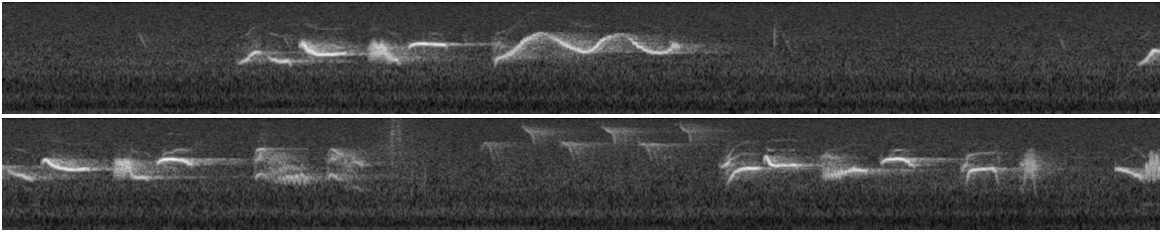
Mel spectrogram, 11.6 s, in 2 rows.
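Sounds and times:
Turdus merula common blackbird singing mellow whistled notes: 0:01.2 - 0:03.6, 0:05.7 - 0:07.6, 0:08.3 - 0:11.5.

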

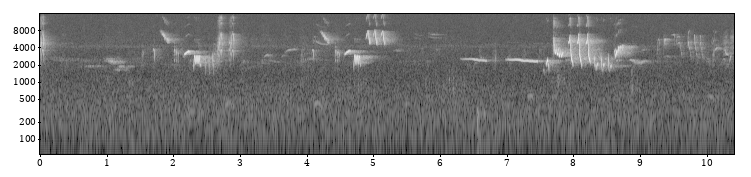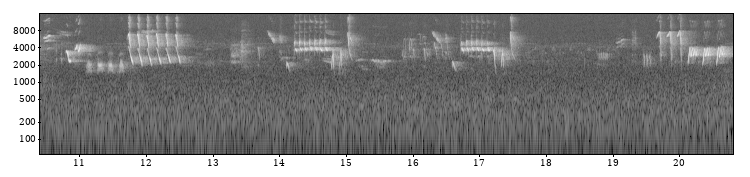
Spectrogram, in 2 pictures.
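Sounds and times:
Common nightingale Luscinia megarhynchos singing: 0:00.0 - 0:20.8.

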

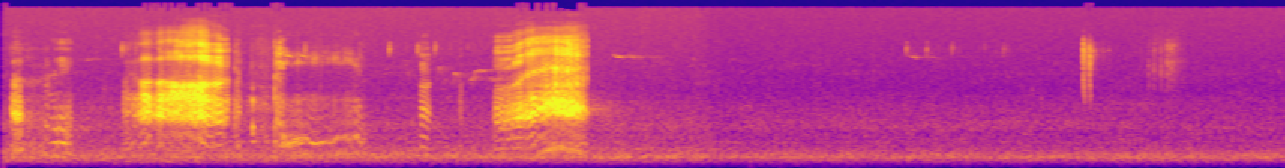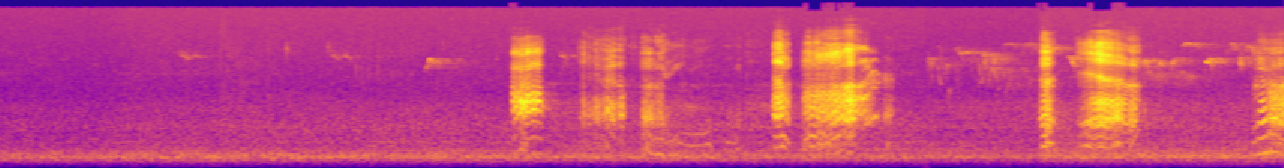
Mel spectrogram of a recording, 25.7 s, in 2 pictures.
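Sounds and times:
Corvus corone calling: 0:00.0 - 0:06.0, 0:18.0 - 0:21.8, 0:23.0 - 0:24.6, 0:25.3 - 0:25.6.

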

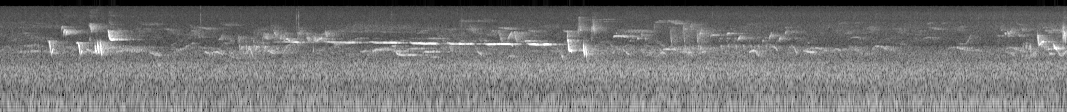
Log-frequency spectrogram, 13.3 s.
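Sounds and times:
common nightingale song with whistled and sharp descending notes: 0:00.0 - 0:13.3.

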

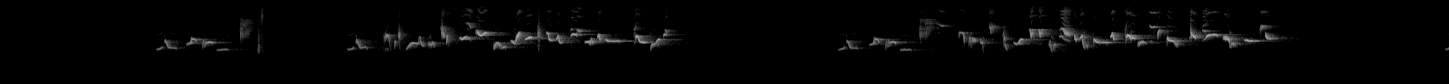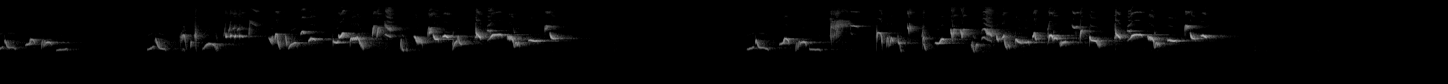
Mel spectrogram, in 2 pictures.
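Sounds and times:
Eurasian blackcap Sylvia atricapilla song: 0:01.6 - 0:02.6, 0:03.5 - 0:06.8, 0:08.4 - 0:12.9, 0:14.5 - 0:15.3, 0:16.0 - 0:20.2, 0:22.0 - 0:26.8.

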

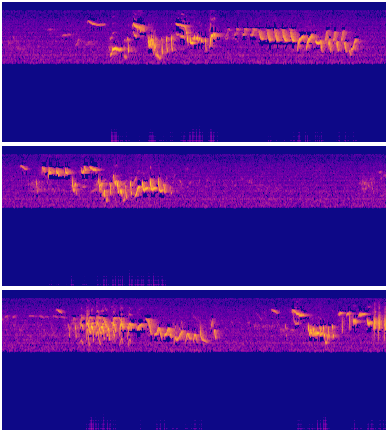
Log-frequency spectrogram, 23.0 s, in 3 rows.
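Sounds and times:
European robin song: 0:01.0 - 0:07.2, 0:08.0 - 0:11.4, 0:14.8 - 0:19.8, 0:20.4 - 0:23.0.

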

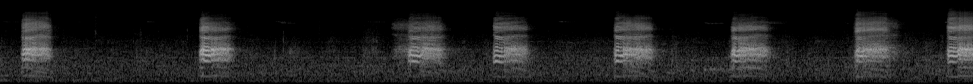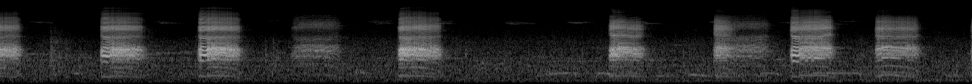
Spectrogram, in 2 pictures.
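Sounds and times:
carrion crow cawing, Corvus corone: 0:00.2 - 0:00.6, 0:02.0 - 0:02.4, 0:04.0 - 0:05.4, 0:06.2 - 0:06.6, 0:07.3 - 0:07.8, 0:08.6 - 0:10.0, 0:10.8 - 0:14.2, 0:15.8 - 0:19.4.

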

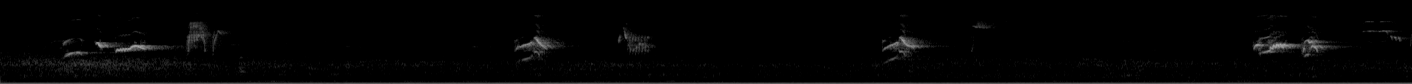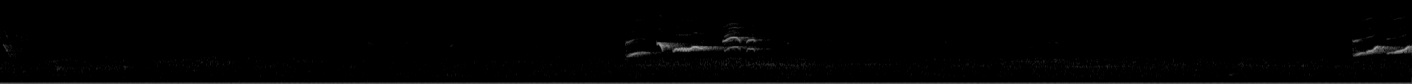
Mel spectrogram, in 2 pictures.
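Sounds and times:
common blackbird singing: 0:00.4 - 0:03.7, 0:04.5 - 0:06.6, 0:08.8 - 0:10.2, 0:12.5 - 0:14.5, 0:17.4 - 0:22.6, 0:27.6 - 0:28.2.

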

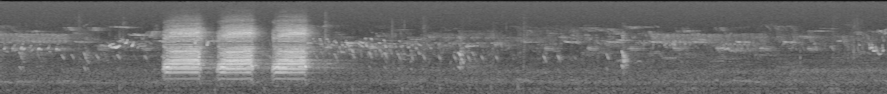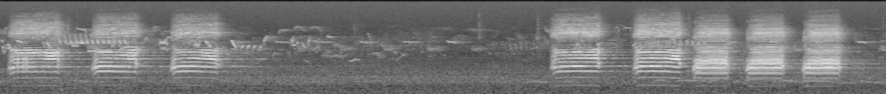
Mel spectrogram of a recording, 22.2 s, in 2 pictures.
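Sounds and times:
carrion crow Corvus corone giving loud harsh even caws: 0:02.0 - 0:04.0, 0:11.2 - 0:14.2, 0:18.0 - 0:22.0.

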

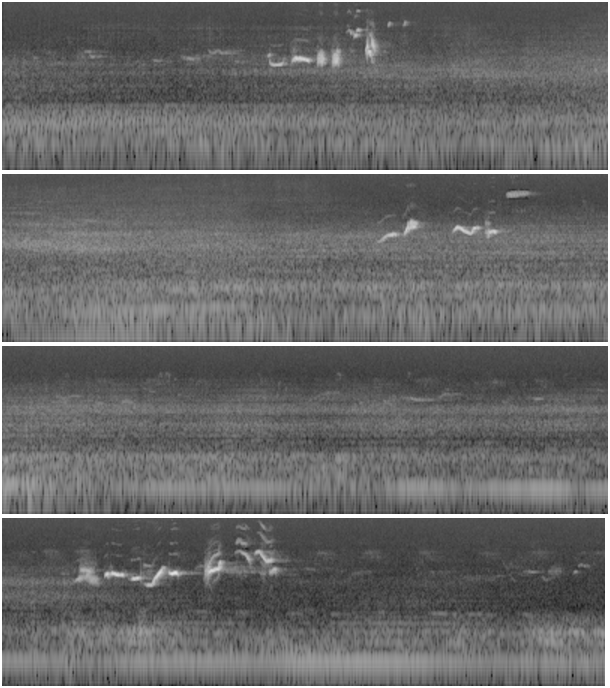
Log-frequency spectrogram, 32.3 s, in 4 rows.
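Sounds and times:
common blackbird song: 0:00.4 - 0:05.5, 0:13.0 - 0:15.9, 0:19.6 - 0:32.2.

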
